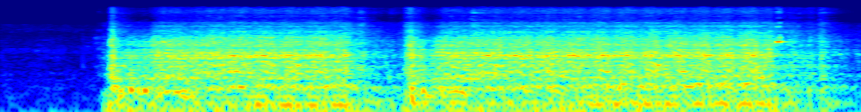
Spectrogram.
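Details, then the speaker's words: Non-running auction Farmall H tractor, first start after charging battery: catches and runs ragged and popping, stumbles near two seconds, picks up, then fades; fuel is old and leaking, owner thinks choke needs adjusting; "it runs, going pop pop pop." "But that's awesome. You know, it runs. It was going pop pop pop."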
